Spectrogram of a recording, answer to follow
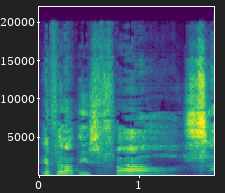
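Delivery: slow mock-British voice; British accent, elongated vowels. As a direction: put on a British accent and stretch the final vowel. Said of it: "end with an elongated vowel sound".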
